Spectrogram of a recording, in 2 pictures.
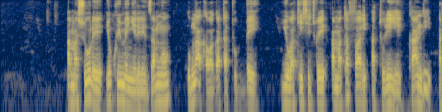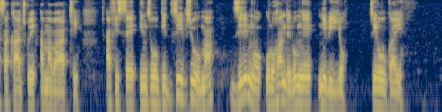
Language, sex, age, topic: Rundi, male, 25-35, education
